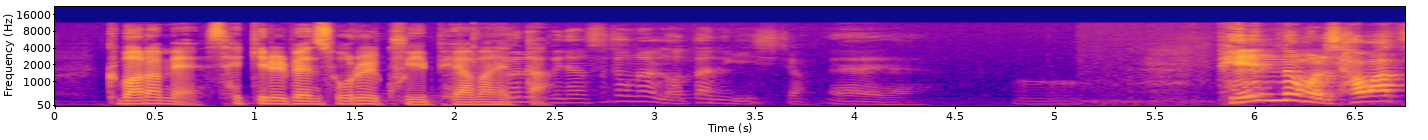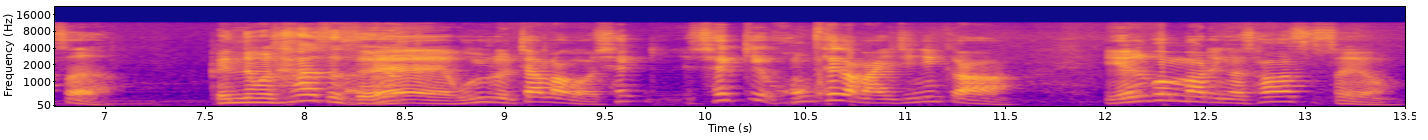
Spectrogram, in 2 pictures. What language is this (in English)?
Korean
